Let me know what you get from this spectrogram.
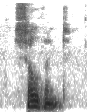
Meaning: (noun) 1. A fluid that dissolves a solid, liquid, or gaseous solute, resulting in a solution 2. That which resolves
- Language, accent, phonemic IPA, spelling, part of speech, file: English, Southern England, /ˈsɒlvənt/, solvent, noun / adjective, LL-Q1860 (eng)-solvent.wav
